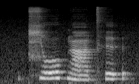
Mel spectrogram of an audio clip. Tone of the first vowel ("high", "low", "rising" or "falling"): high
